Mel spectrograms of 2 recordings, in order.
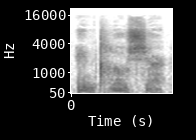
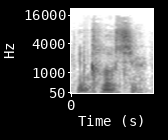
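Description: No difference in how they are said.

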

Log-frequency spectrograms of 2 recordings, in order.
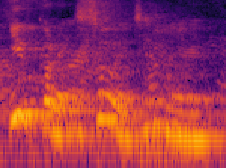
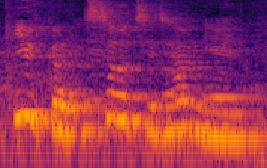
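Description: The two takes are said the same way.

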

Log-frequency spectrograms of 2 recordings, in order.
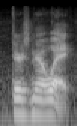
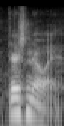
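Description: Both takes have the same delivery.

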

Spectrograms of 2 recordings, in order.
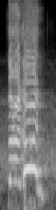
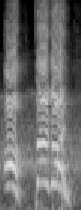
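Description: First: Very high, loud squeal of the name, rising at the end; thrilled shriek. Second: High, loud cry of the player's name; excited call. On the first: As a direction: shriek the player's name as the shot flies. Second, higher call to player. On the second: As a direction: cheer the player on, loudly. Calling to player shooting. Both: Real, not acted.

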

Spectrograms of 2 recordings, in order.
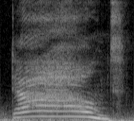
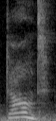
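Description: First: High, louder cry of dread; frightened plea. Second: Said in the usual way. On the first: Real, not acted. Player begging the creature, frightened cry. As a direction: plead with the thing not to come.

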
